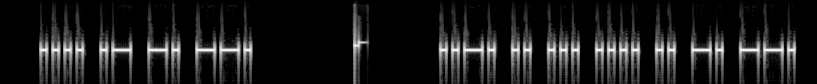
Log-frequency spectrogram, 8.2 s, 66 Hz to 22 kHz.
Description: Morse code, heard as a keyed tone, about 20 wpm, 700 Hz. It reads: HANG FISHING
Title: Sentences from Top 1600 Words - New Word Drill Alt - 20wpm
